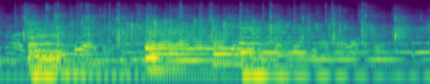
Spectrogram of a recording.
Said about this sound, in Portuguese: Glória a Deus. Você pode aplaudir de novo ao Senhor.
